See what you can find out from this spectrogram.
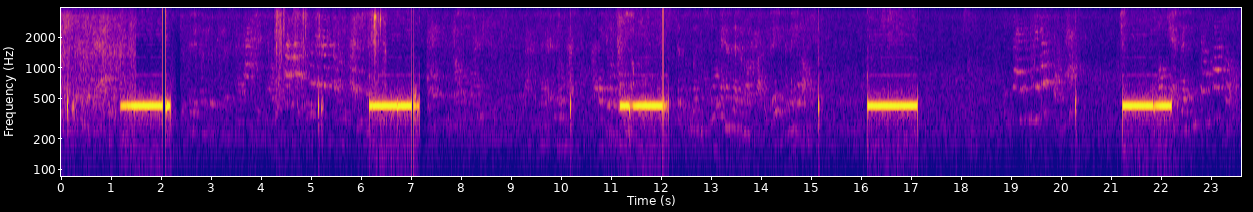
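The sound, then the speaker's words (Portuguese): A telephone call that is dialed, rings, then goes to an extension: five steady ringing tones, each about a second long and spaced roughly five seconds apart, with muffled voices and other low sound in the gaps. “Porque aqui eu já disquei, chamou e já foi pro ramal.”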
